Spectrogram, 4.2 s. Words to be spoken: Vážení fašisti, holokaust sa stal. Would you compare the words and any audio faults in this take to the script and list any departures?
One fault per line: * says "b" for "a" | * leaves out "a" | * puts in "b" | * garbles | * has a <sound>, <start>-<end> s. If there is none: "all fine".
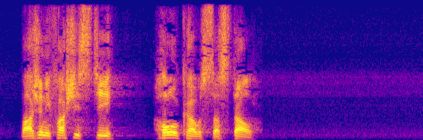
all fine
